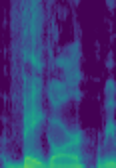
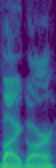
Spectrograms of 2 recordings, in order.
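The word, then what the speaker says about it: Veigar: All right, next up we have Vaggar, not Viggar. I have had a small attachment to Vigar, but I'll try to pronounce it correctly from now on.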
